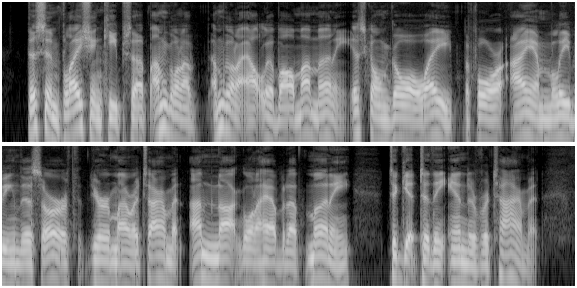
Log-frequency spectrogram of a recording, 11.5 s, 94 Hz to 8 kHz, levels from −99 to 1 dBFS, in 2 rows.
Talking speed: 220 wpm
